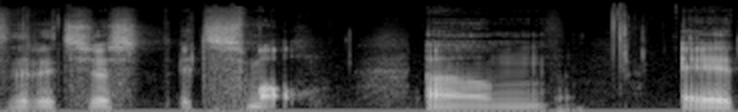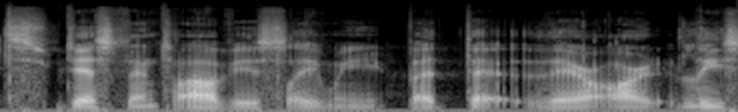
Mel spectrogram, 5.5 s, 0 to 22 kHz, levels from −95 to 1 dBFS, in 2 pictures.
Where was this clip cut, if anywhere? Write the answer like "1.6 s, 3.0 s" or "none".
1.5 s, 3.0 s, 4.2 s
